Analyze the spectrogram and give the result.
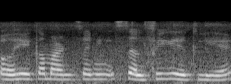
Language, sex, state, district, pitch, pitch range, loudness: Marathi, female, Maharashtra, Solapur, 235 Hz, 225-245 Hz, -14 LUFS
